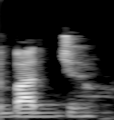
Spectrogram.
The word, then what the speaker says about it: বাহ্য: যৌকার্য ঐতিহ্য হয়ে গেছে বাহ্য কিভাবে হবে বর্ষাতে আকার আছে বর্ষাতে কি আছে আকার আছে যেমনে আছে এমনি যেমনে আর এইটার পরিবর্তে কি লিখবা এটার পরিবর্তে বর্গের হসন্ত যৌকার্য বাজ্য বুঝতে পারছয়ার লেজ্য কিভাবে হবে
